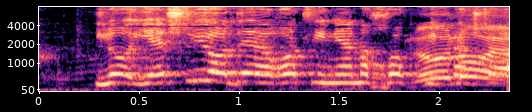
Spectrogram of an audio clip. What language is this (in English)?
Hebrew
